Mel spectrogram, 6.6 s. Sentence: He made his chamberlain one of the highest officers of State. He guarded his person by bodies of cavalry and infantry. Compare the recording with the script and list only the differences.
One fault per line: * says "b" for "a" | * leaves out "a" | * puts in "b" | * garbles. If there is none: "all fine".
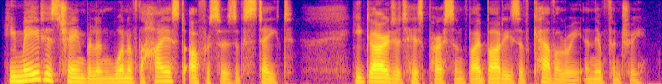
all fine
